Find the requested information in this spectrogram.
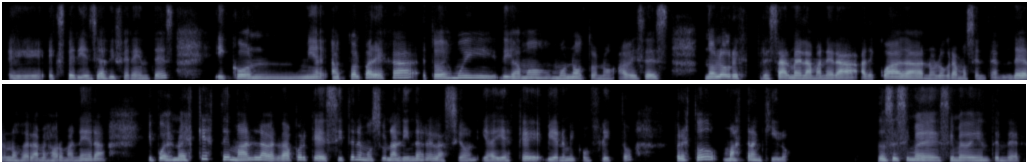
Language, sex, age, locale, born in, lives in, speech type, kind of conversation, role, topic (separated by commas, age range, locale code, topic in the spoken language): Spanish, female, 20-24, es-DO, Dominican Republic, Italy, conversation, advice, user, ¿Cómo puedo evitar perderme en mi relación y seguir siendo yo mismo?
